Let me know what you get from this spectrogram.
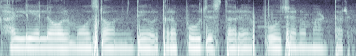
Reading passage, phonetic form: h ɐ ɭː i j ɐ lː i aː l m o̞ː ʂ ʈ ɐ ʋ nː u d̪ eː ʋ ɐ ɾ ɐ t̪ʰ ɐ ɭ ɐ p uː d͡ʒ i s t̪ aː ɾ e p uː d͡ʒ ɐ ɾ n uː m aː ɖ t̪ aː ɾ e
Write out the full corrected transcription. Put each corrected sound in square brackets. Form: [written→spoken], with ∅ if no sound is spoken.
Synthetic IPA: h ɐ ɭː i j ɐ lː i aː l m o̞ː [ʂ→s] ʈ ɐ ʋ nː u d̪ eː ʋ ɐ ɾ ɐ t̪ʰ ɐ [ɭ→ɾ] ɐ p uː d͡ʒ i s t̪ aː ɾ e p uː d͡ʒ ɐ [ɾ→∅] n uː m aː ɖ t̪ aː ɾ e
